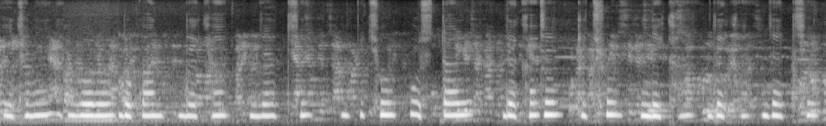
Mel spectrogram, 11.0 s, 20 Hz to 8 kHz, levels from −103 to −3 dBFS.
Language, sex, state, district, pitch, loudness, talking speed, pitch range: Bengali, female, West Bengal, Jalpaiguri, 275 Hz, -16 LUFS, 65 wpm, 265-280 Hz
